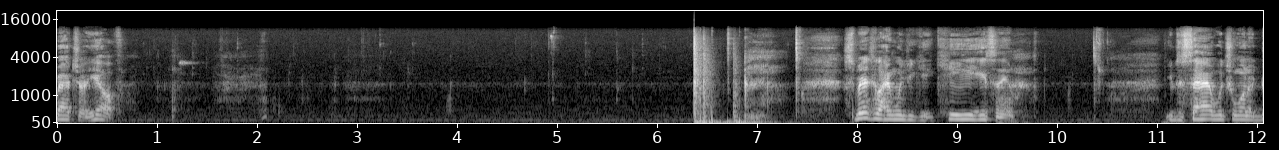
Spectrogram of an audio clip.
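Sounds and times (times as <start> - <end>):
man chewing food: 0.8 - 6.3, 9.8 - 10.8
faint mouth clicks: 10.4 - 10.6.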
